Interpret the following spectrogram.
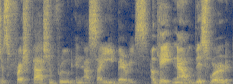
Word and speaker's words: açaí: It's gotta be acai. The emphasis on the last syllable, which is the E sound, right?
